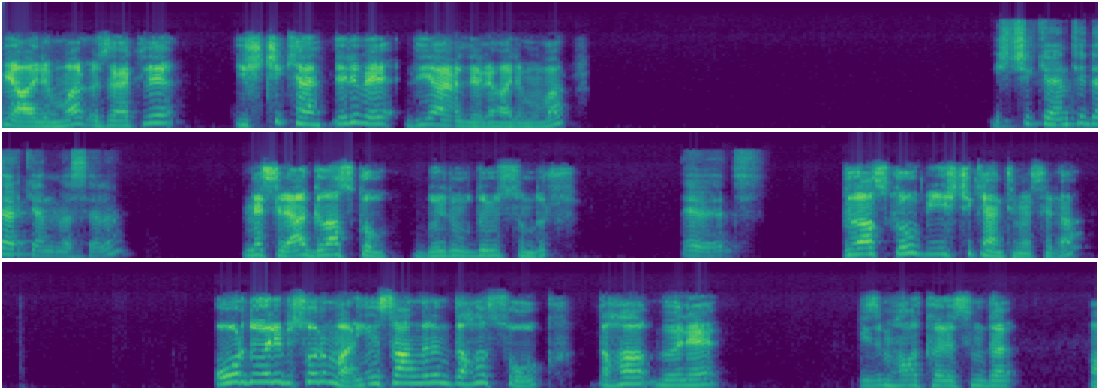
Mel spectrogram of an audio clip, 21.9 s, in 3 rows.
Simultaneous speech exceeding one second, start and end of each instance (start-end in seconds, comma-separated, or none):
none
